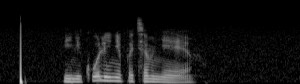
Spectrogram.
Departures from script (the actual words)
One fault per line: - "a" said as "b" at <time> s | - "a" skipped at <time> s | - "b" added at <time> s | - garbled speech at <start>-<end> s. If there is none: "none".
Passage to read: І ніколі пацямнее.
- "не" added at 1.1 s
